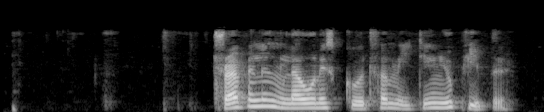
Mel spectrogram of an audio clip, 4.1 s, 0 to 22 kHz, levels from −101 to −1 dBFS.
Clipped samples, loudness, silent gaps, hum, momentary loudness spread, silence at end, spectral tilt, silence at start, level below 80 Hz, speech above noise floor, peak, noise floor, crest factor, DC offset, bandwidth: under 0.1%; -23 LUFS; none; none; 10 LU; 0.3 s; -5.5 dB/octave; 1.6 s; -66 dBFS; 58 dB; -4 dBFS; -81 dBFS; 22 dB; under 0.1%; 7.6 kHz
